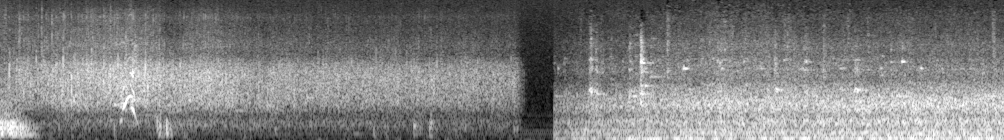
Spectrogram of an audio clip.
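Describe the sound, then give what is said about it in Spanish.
A crowd applauds the murga 'Los PTV dan la vuelta al mundo' in a dense, steady wash of clapping that breaks off for a brief moment midway, then resumes just as full and continues to the end. “Los PTV dan la vuelta al mundo. ¡Aplausos!”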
